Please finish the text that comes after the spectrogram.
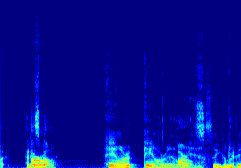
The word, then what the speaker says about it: Arles: Earls? 5th of July to 26th. Earls? Is it Earls? How do you spell it? A-R-L. Yeah. Arles.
